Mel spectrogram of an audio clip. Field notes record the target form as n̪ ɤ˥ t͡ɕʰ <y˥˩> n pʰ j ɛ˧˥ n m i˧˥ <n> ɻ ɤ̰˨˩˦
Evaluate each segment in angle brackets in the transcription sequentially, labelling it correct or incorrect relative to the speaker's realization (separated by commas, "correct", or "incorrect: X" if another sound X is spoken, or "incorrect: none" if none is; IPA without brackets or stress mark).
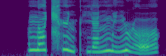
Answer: correct, incorrect: ŋ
